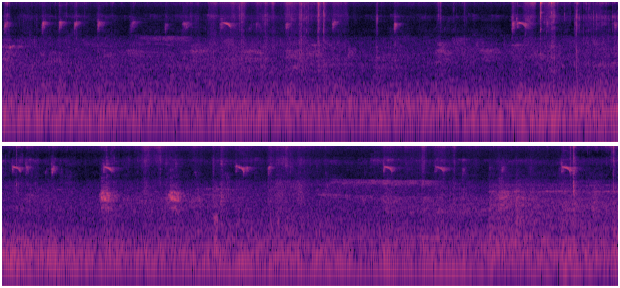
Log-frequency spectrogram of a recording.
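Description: Birds chirping: short, high chirps repeating every second or so, with a couple of louder, lower calls near the middle, over a steady low background rumble.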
